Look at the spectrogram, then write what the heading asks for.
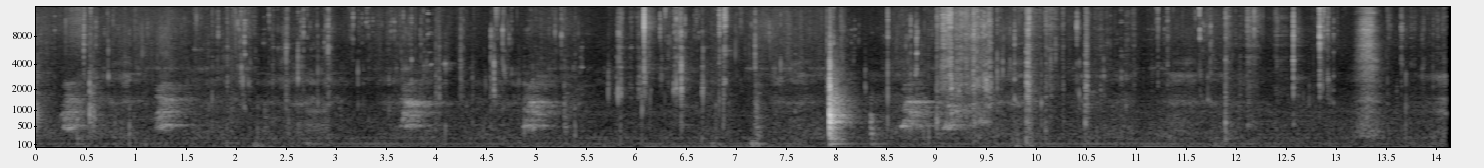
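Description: Close-up chewing and mouth sounds of someone eating sushi, with light clicks and taps of chopsticks against foam takeout containers. About eight seconds in there is a sharp, loud knock as a bottle of sauce is set down on the table.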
